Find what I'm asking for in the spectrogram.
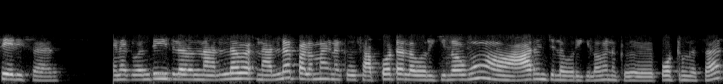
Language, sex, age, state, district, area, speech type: Tamil, female, 30-45, Tamil Nadu, Pudukkottai, rural, conversation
